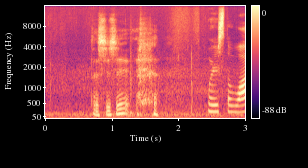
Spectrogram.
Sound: laughs

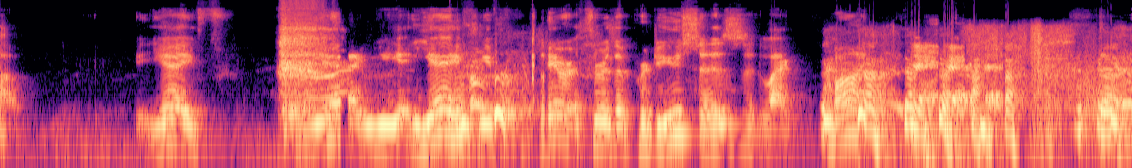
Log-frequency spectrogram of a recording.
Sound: laughing

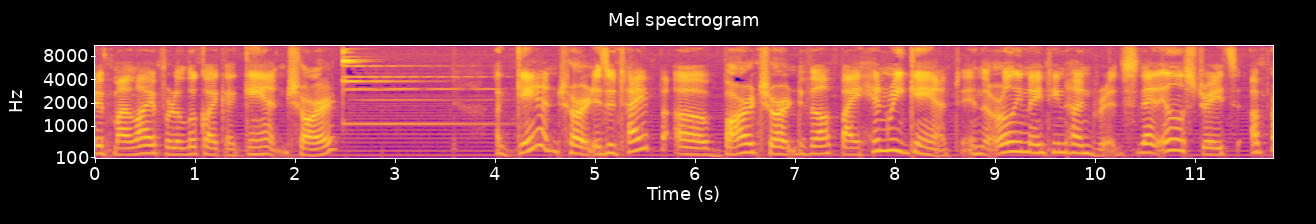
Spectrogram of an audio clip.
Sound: bell sound

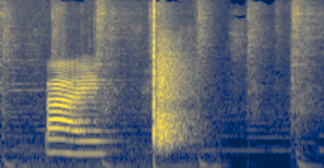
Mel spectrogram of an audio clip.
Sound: clap

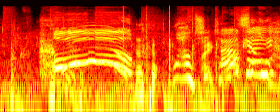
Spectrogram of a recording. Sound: crowd cheers

